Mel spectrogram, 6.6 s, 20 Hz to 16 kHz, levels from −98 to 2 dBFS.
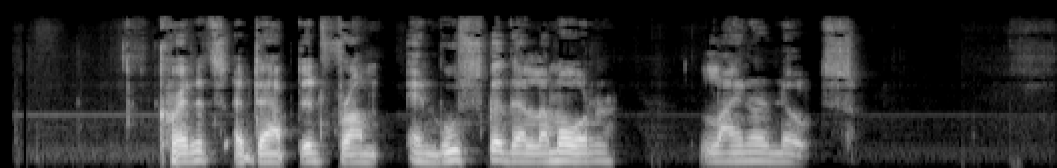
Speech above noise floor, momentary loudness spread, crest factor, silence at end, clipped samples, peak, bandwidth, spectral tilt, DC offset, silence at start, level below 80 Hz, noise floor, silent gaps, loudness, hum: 55 dB; 12 LU; 20 dB; 1.3 s; under 0.1%; -2 dBFS; 11.5 kHz; -5 dB/octave; under 0.1%; 1 s; -74 dBFS; -74 dBFS; none; -20 LUFS; none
